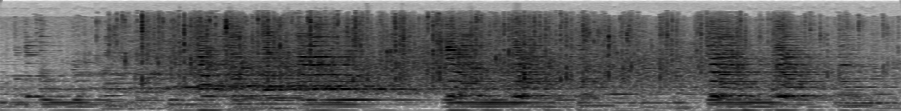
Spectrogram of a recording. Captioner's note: uplifting music; group applauding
